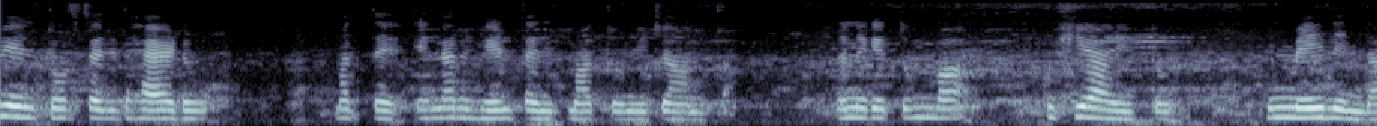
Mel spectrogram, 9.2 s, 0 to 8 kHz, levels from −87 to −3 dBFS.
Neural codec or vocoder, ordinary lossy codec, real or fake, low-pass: none; none; real; 7.2 kHz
